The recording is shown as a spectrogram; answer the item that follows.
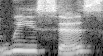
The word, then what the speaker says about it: WiCyS: go by our acronym wheesis and it's spelled w-i-c-y-s we pronounce it we sis like we sisters because that's exactly what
